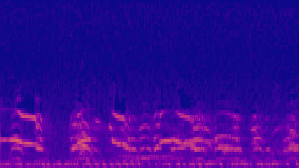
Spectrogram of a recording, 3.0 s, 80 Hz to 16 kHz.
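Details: Black grouse at a lek in Tiveden, Sweden, in April 2023: a steady, low, bubbling coo rolls on without pause from several males, with brighter whistled and hissing notes above, and other bird species sometimes joining in.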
